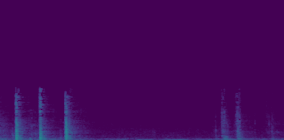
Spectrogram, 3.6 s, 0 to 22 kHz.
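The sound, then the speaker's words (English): A brass lion door knocker on a brownstone on 93rd Street raps three times in quick, evenly spaced strokes, sharp and loud, then a few softer, muffled knocks follow after a pause of low background rumble. “Third name now, and address, a little further uptown, 93rd Street, brownstone and door knocker of brass lion.”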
